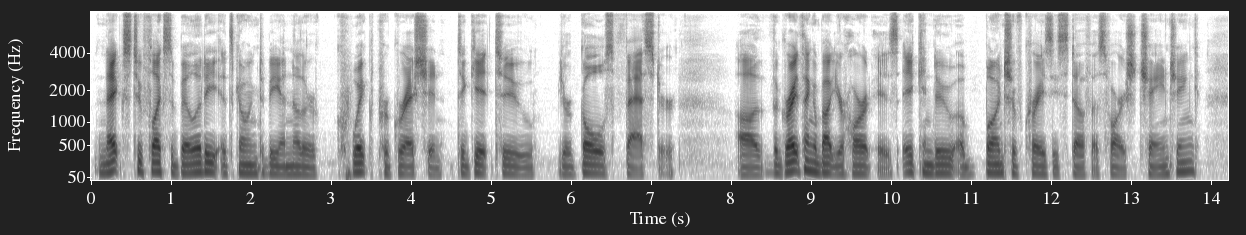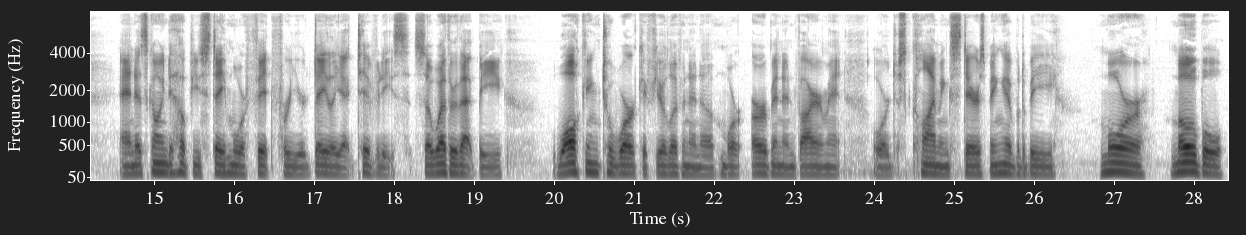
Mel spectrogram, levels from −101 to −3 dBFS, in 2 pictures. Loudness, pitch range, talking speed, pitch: -32 LUFS, 95-110 Hz, 155 wpm, 100 Hz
